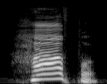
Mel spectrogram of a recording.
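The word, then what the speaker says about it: half: हाफ, यहां पे पढ़ रहे हैं हाफ, कैसे पढ़ रहे हैं, हाफ। एच ए एल एफ को हाफ पढ़ते हैं, यहाँ एल साइलेंट रहता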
